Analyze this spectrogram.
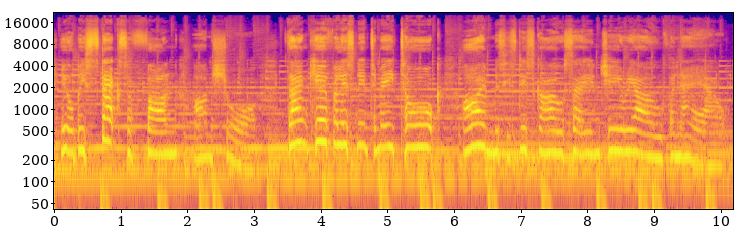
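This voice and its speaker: Over loud music in the background, a man uses a put-on character voice with an extremely high pitch at a very slow pace. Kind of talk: comedy radio announcement. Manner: cheerful, prim.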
